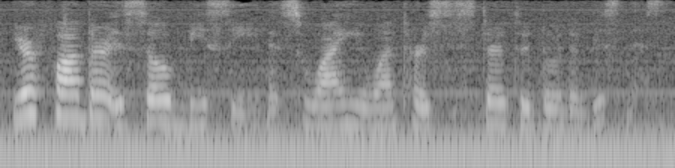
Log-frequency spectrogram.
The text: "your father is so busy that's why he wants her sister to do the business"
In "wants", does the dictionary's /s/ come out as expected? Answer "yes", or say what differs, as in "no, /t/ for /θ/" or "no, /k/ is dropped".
no, /s/ is dropped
